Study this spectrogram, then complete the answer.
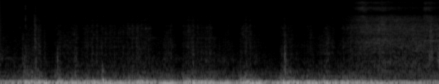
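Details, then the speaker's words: Opel Zafira A on petrol at idle after unit programming: deep uneven stumbling rumble; misfire persists as expected, stored error for incorrect camshaft sensor signal, cleared immobilizer fault; car only runs properly on LPG. "троїть машина троїть це очікувано і передбачувано некоректний сигнал від датчику роспридвалу в історії"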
